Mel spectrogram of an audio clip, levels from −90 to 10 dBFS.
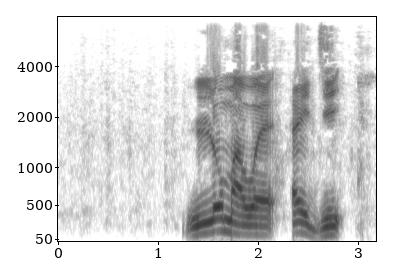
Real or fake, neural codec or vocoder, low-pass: real; none; 7.2 kHz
